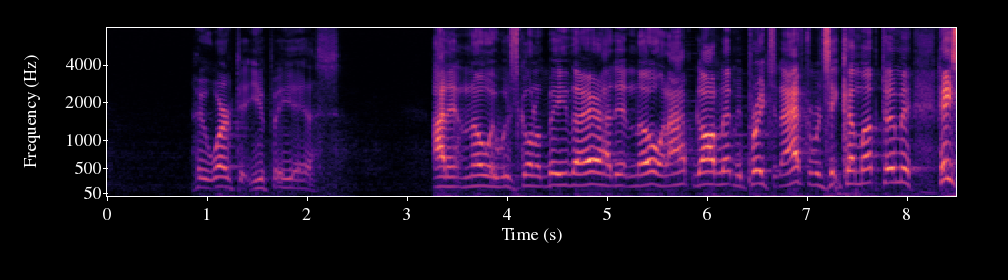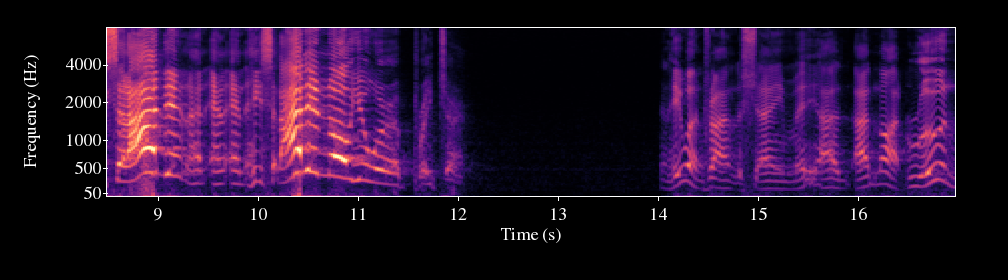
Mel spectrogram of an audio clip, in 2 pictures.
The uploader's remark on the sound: A message preached at Crossroads Baptist Church on Wednesday night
